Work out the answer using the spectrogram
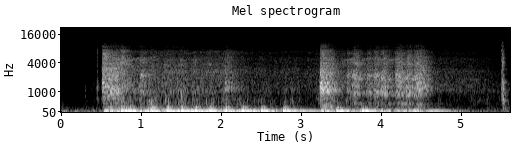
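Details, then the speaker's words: Honda Civic cranking at about three to four even beats a second without catching, not getting fuel after a cap and rotor job; no power to the fuel pump due to a missing ECU. "No, it's not getting fuel. I don't think that's cap and rotor because it's cranking."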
